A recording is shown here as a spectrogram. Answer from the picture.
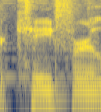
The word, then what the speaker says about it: Kafer: You are. Kafer like wafer.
